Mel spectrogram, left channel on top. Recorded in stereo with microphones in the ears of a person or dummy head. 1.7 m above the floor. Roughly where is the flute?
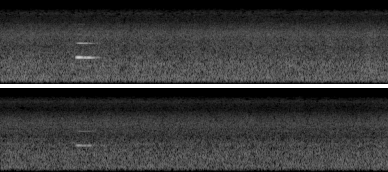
Left.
